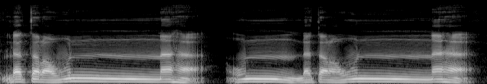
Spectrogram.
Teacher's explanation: نون مشددہ ہے، یہاں پر بھی 2 حرکت تک آپ نون کو ادا کریں کیونکہ ادغام مع الغنہ ہے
